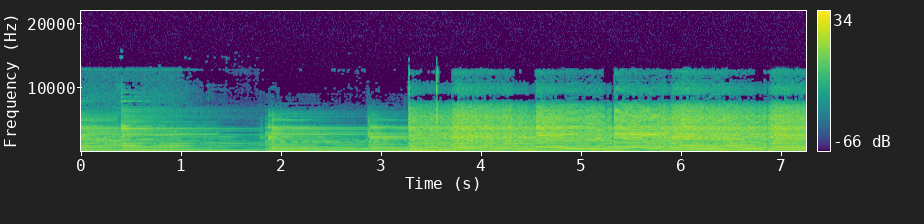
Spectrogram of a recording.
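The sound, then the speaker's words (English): Electric guitar played through a warbly, modulated tape-style delay, sustained notes smearing into echoing repeats, swelling into a louder, denser wash of chords partway through, with no talking. “And then a lot of times I have to have this kind of delay, just like a more modulated tape style delay.”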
